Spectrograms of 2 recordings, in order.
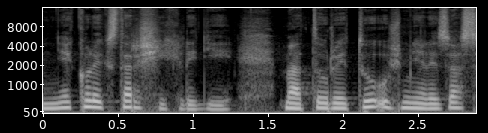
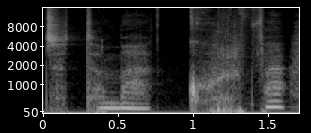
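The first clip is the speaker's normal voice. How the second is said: hushed curse; 8 dB quieter, slower than usual. A narrator's reading. Janet startled, swears under breath.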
